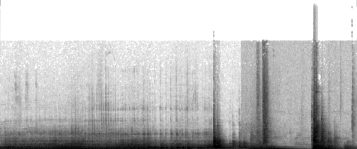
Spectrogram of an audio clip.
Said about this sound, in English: Then they took us all into the cellar, which I will admit is a much different experience at night than it is during the day. Once we had taken our seats, they closed the giant metal doors.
